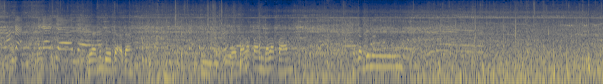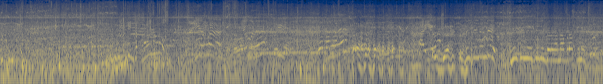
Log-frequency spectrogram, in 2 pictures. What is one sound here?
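A woman talks gently to a small child close by.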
